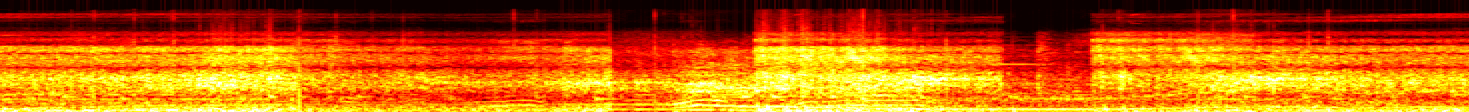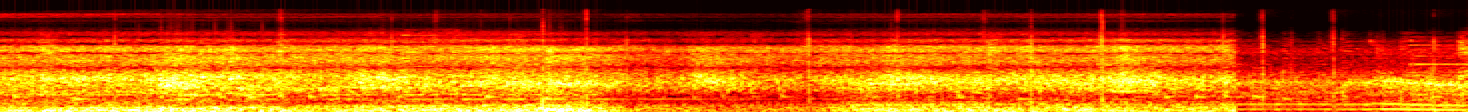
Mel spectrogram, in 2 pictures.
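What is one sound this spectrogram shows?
Tyres screech on the road as a car drifts.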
